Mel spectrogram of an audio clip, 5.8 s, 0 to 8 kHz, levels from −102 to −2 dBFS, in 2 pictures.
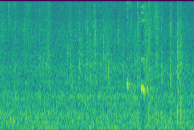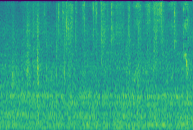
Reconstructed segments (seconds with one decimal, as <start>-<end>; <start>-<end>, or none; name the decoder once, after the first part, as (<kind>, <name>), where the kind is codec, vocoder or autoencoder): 0.0-4.7 (vocoder, BigVGAN v2)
